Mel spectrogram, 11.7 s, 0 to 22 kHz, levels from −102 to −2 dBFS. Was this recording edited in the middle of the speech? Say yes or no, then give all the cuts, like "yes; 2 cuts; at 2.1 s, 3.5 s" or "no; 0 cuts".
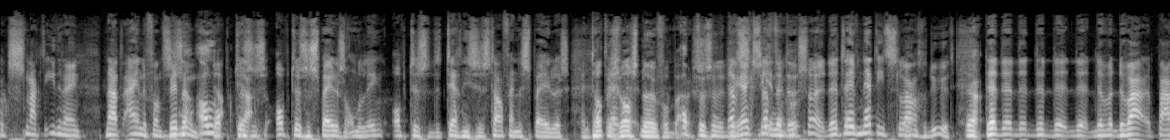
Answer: yes; 1 cut; at 2.1 s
